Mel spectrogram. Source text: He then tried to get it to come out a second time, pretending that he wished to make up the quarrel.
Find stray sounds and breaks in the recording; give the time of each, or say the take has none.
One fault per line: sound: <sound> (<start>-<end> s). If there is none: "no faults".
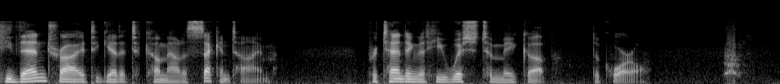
sound: bark (7.2-7.6 s)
